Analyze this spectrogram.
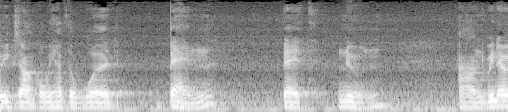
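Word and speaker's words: בן: Now, in a Hebrew example, we have the word ben, Bet, Nun, and we know it is pronounced Ben, which means a son.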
